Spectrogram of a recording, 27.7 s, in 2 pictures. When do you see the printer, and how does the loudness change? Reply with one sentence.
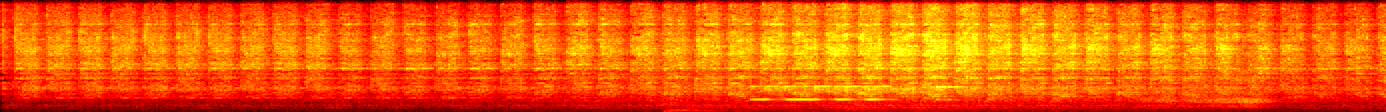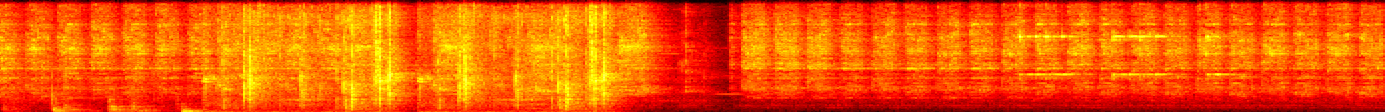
The printer can be heard from 0.0 to 27.6 s, getting louder then quieter.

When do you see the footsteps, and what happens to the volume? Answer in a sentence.
The footsteps can be heard from 13.8 to 20.0 s, at a steady volume.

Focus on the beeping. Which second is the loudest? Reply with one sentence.
The loudest moment of the beeping is at 8 seconds.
